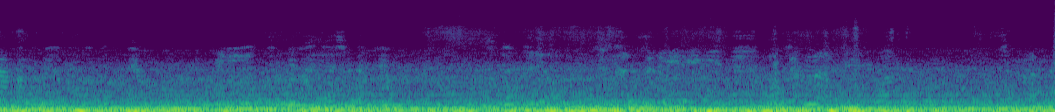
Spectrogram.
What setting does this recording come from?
car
